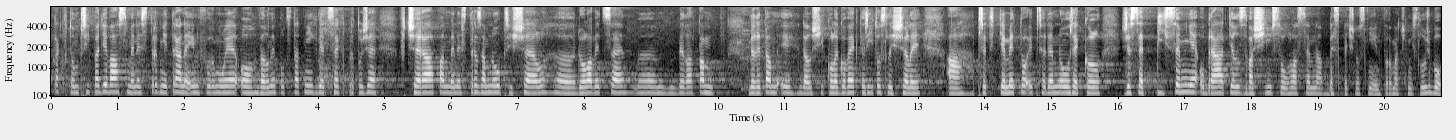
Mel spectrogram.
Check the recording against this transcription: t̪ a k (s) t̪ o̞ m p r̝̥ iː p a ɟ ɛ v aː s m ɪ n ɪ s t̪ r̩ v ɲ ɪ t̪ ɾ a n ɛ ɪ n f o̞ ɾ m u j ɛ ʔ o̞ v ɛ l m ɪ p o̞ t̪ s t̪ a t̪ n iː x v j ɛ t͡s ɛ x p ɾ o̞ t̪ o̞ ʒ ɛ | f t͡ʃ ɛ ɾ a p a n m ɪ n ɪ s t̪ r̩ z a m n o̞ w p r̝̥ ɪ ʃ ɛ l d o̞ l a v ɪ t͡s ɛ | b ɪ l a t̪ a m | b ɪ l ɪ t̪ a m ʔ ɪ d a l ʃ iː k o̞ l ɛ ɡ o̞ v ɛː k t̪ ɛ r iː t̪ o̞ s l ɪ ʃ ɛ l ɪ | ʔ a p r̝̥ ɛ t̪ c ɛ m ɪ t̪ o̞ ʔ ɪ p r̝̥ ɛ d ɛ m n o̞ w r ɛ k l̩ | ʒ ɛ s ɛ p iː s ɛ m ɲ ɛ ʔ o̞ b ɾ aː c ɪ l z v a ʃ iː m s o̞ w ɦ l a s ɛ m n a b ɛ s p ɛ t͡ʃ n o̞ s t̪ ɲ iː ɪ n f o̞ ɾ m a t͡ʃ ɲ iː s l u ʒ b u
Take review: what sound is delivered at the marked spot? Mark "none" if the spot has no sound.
f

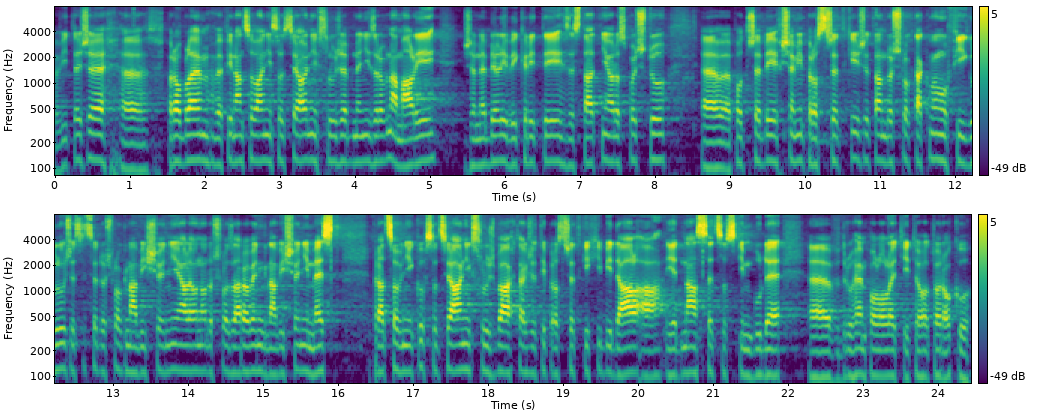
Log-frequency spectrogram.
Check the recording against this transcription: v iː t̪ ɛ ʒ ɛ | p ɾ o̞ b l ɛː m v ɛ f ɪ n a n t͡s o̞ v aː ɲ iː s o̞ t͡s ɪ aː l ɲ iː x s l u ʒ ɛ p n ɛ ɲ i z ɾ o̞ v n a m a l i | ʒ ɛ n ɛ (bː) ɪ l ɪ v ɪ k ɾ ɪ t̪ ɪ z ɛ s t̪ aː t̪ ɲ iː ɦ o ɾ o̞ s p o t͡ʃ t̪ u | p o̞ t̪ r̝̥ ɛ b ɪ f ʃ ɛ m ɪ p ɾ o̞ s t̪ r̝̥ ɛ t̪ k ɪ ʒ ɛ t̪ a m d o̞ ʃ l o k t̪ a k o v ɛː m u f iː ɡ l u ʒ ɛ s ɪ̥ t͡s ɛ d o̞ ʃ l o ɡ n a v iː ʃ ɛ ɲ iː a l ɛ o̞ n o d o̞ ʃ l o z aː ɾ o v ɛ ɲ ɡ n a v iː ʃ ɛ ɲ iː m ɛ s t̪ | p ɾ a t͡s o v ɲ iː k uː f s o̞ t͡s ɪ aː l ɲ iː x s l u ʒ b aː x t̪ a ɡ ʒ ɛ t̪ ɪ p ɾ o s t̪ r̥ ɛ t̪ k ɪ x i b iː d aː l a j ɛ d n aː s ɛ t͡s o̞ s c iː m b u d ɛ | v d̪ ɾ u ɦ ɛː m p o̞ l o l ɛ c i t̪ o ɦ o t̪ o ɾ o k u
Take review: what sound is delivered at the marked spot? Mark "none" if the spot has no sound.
b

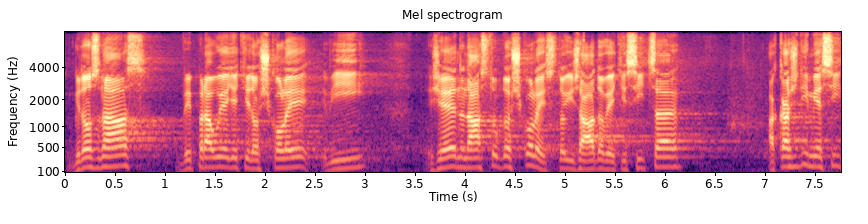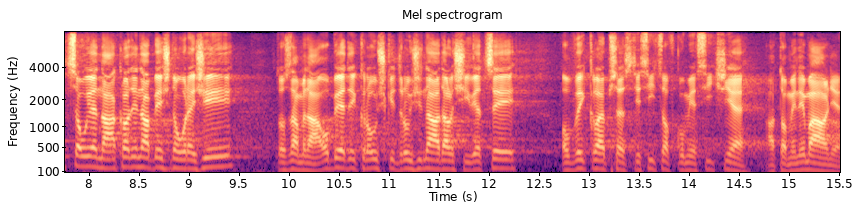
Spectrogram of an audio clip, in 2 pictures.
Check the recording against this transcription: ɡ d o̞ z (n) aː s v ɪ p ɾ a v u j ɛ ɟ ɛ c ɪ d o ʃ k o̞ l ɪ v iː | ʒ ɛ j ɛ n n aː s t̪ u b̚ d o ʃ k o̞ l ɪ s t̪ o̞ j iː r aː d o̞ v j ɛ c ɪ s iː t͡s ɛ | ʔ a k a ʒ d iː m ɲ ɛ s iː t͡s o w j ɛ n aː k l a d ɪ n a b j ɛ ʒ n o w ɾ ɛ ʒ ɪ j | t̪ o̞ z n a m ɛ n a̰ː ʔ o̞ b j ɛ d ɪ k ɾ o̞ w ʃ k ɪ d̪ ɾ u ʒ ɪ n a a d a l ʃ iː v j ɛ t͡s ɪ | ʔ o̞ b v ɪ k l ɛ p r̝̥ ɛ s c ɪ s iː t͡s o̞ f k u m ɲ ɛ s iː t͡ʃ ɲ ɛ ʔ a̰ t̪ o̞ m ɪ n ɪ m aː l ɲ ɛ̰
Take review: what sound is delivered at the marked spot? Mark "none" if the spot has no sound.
n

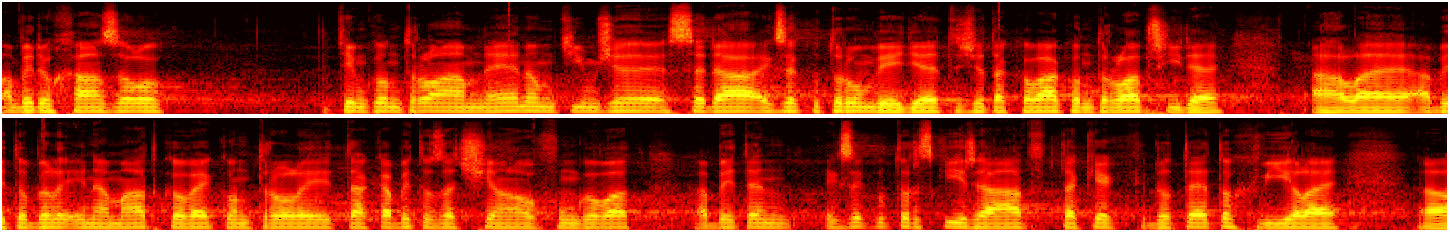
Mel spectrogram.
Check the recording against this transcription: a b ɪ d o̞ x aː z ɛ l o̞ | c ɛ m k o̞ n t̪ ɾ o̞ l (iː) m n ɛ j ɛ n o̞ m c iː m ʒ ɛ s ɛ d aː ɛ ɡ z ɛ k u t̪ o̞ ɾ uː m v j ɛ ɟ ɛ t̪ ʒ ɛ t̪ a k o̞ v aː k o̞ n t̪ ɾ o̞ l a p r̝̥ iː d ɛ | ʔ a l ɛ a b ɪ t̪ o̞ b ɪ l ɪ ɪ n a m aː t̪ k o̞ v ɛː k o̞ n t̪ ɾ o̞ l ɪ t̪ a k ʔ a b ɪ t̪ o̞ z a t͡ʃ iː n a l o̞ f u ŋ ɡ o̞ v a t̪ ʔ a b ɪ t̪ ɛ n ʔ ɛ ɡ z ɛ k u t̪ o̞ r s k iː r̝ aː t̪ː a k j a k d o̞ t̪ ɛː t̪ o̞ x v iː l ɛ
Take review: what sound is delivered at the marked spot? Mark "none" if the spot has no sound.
aː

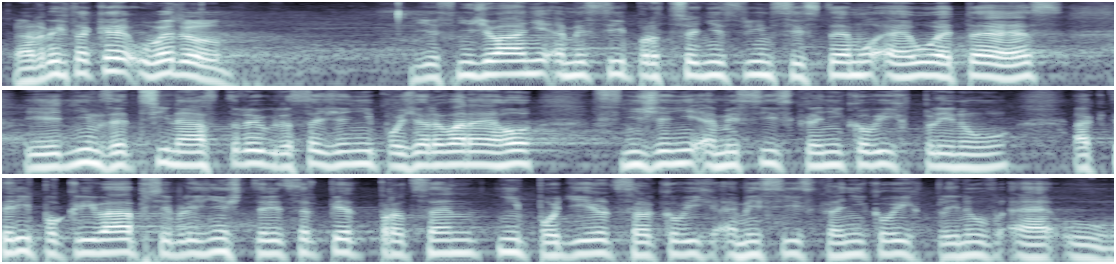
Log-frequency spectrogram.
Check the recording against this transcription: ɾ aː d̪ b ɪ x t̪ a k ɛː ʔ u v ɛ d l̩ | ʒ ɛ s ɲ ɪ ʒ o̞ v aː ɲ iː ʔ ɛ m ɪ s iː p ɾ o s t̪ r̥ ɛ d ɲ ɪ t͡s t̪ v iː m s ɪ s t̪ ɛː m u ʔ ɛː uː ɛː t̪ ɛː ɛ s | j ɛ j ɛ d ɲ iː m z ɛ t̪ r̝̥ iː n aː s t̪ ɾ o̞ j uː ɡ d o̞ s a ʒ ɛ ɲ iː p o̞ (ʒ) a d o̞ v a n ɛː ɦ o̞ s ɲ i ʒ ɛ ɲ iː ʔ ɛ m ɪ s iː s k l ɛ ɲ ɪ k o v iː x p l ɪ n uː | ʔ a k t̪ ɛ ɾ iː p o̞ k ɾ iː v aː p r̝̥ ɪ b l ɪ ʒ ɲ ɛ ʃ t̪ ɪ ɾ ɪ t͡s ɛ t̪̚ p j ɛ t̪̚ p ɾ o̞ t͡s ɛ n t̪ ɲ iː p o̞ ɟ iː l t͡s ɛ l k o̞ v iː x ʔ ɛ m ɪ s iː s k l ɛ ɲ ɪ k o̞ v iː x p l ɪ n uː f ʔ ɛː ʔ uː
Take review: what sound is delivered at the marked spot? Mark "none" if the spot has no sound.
ʒ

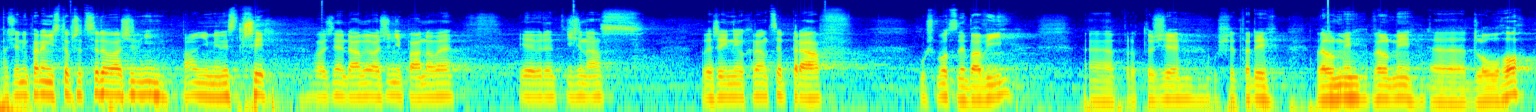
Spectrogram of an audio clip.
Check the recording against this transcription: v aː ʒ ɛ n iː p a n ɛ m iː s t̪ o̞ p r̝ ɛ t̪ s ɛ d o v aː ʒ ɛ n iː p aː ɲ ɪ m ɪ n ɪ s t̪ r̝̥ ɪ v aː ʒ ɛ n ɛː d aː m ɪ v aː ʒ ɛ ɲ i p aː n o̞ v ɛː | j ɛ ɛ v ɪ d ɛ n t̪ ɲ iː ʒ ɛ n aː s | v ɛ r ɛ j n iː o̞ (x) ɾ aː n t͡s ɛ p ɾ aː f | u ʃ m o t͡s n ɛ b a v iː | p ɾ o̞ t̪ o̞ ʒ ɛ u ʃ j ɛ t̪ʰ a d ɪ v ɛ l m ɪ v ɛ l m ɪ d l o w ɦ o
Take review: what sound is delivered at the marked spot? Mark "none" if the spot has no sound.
x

